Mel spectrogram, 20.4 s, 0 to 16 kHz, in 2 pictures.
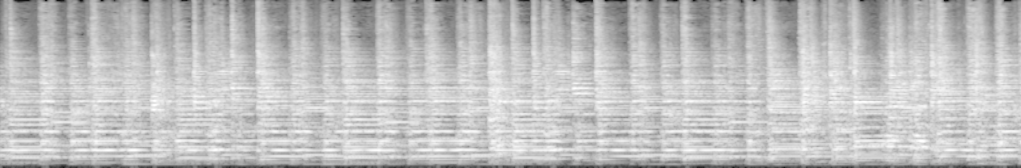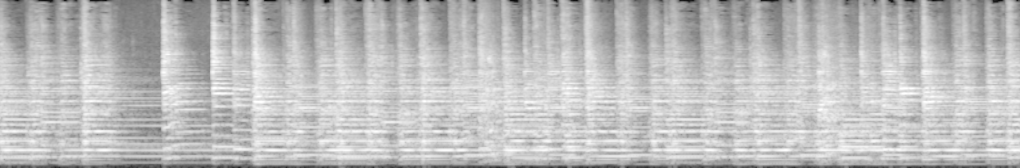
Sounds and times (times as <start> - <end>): Strum: 0.0 - 20.4.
